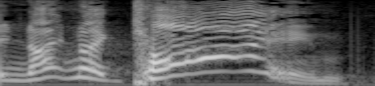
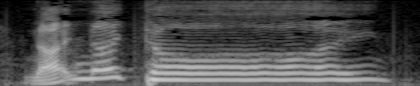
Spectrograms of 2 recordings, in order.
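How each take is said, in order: First: High, slow squawk with heavy emphasis on "time"; insistent bird mimicry. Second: Slow, higher bird voice with a long held last word; sleepy bird mimicry. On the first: Uncovered macaw demands his bedtime cover, insistent high bird voice. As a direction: squawk it insistently, stretching the last word. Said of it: "Put the emphasis on it". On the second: Sleepy macaw asks to be covered up, drawn-out bird mimicry. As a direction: draw it out like a talking bird. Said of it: "out of the clear blue, he'd say".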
